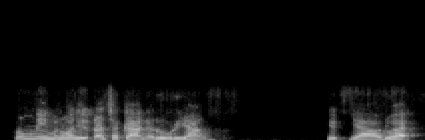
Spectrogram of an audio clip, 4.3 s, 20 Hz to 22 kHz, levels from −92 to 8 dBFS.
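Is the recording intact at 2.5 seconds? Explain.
No. Throughout the clip, including at 2.5 s, the speech has been through Opus voice compression in its SILK predictive mode. The band is trimmed to 8 kHz and the excitation is coarsely coded, which fits a bitrate near 10 kbps. The speech therefore sounds heavily muffled, hoarse and faintly robotic.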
